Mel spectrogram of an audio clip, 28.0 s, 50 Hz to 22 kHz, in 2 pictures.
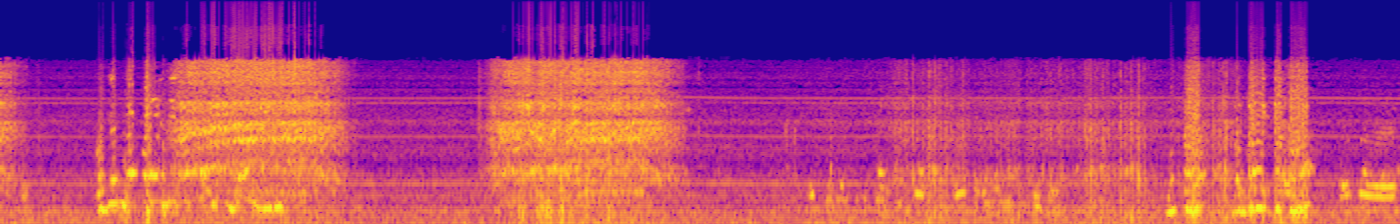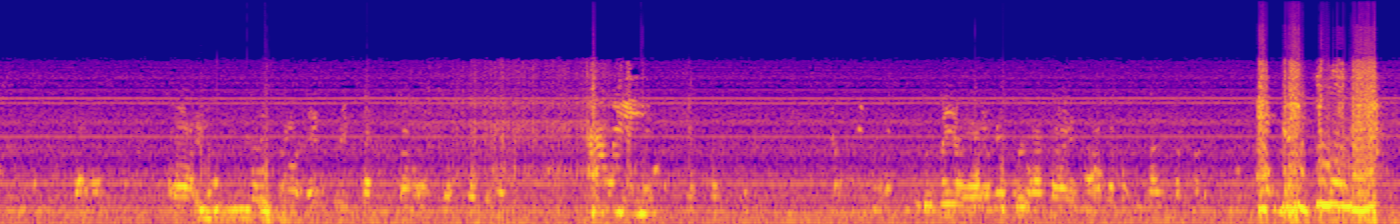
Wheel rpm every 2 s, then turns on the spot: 40, 100, 50, 70, 10, 20, 10, 0, 0, 10, 0, 0, 0, 0.
8-14 18-20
